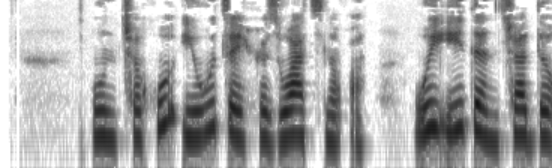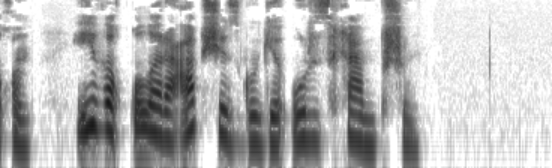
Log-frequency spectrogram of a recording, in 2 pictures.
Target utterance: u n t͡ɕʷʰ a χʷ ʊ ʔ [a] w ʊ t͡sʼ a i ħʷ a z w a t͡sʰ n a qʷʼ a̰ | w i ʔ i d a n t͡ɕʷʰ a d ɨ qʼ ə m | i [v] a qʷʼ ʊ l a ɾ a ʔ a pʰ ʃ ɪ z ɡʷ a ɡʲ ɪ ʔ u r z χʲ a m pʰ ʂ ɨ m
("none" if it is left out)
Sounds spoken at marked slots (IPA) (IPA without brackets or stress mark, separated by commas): i, v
